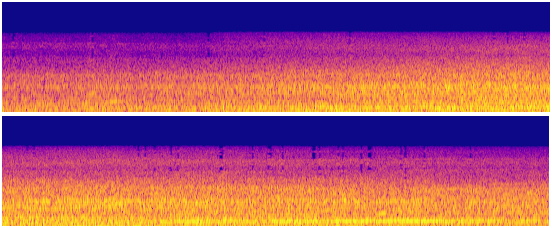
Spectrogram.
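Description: An intercity coach's engine running as the coach drives slowly past at close range, over a steady wash of street traffic. The sound grows louder over the first few seconds, then holds steady with a low hum.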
